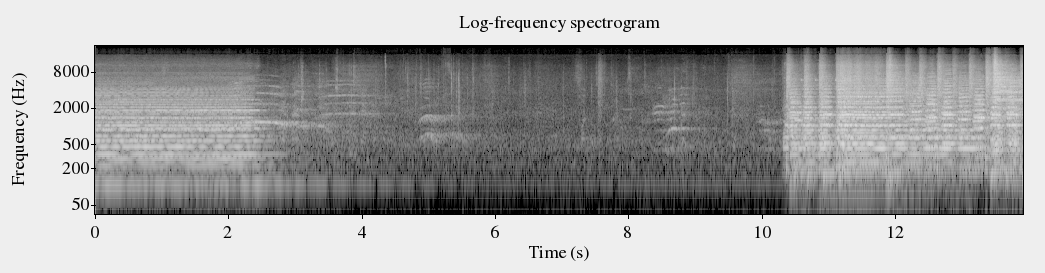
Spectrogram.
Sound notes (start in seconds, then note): 2.3 audience cheering; 10.3 triumphant band music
